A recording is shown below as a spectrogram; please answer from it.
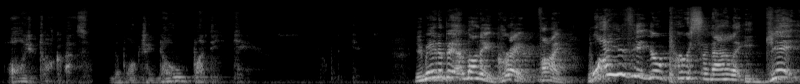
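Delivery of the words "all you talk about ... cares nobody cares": hushed taunt; whispering. Acted. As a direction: whisper it like a secret. Taunting crypto losers.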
